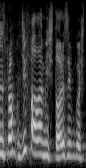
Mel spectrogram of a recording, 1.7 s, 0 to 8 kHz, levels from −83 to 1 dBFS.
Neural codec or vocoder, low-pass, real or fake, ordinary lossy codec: none; none; real; none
